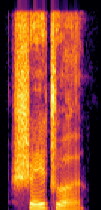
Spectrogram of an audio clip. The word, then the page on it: 水准: shuǐ zhǔn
